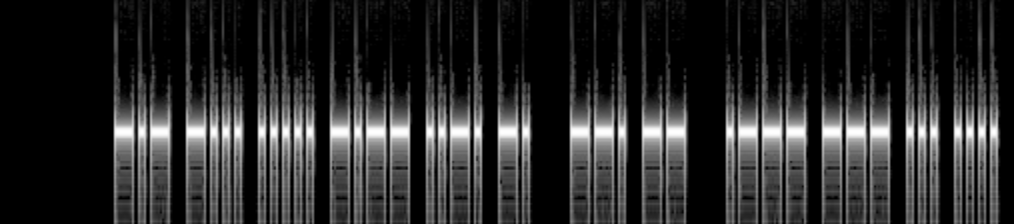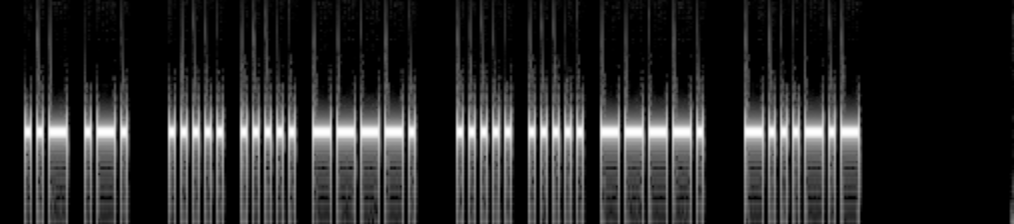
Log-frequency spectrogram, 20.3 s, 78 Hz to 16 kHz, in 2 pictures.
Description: Morse code, heard as a keyed tone, about 20 wpm, 700 Hz. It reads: KB5YFN GM JOSH UR 559 559 <BK>
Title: SOTA QSO Practice 20wpm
